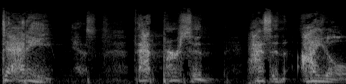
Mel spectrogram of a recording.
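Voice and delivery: very hushed, quiet, slow little whisper. Retelling a child's remark on a walk past a neighbor's house: imitating a quiet whisper. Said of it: "my child sort of quietly whispered to me".

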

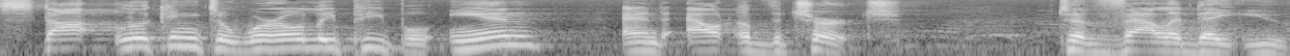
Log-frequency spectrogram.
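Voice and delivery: slow, deliberate emphasis, spelled out. Repeating a point to the church audience, said slowly. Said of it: "I'm going to say this slowly so you understand".

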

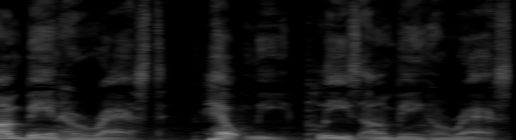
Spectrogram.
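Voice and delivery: tearful, weepy pleading with sobbing cries. Retelling a woman calling for help: imitating someone crying. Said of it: "She started crying".

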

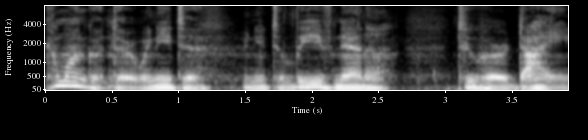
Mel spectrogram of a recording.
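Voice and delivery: low, fatherly dad voice. Voicing the character leading his son away: Mister Iron Will voice. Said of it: "Mister Iron, Iron Will comes over".

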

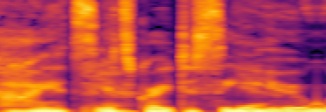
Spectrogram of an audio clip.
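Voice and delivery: soft, hushed, respectful whispery murmur. Retelling how everybody greeted each other at a funeral: imitating funeral whisper talk. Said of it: "the whisper talk".

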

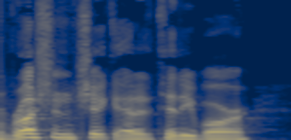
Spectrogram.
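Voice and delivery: ordinary delivery

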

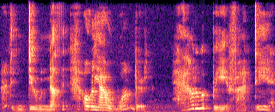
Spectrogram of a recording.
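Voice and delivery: put-on hushed, husky near-whisper in extreme old Yankee dialect. An old host confides to a young man: husky near-whisper, old Yankee dialect.

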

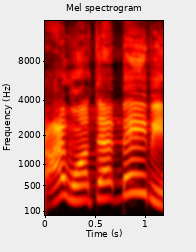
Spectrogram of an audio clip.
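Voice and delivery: play-acted, drawn-out, very high, loud furious voice. Speaker describes niece watching baby videos, imitating Jane getting angry. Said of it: "And she gets angry".

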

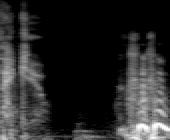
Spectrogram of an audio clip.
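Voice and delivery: hushed voice. Walking past each light on the path in character: whispering. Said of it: "I whisper".

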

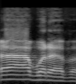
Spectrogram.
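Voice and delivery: put-on New York accent. Reading a joke script aloud, the speaker gives Grogu a New York accent. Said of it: "he has a New York accent".

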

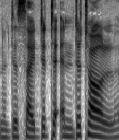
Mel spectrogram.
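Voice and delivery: put-on slight Indian accent. Speaker imagining how another person's sad story goes, Indian accent. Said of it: "went a bit Indian then".

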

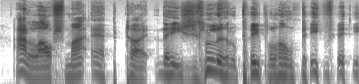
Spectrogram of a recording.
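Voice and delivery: put-on disapproving, judgy old woman voice, slow. Acting out a hypothetical remark about little people on TV: imitating a judgy old woman. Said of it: "like a judgy old woman".

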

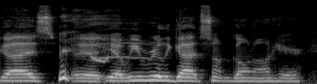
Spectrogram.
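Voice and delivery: put-on stoner computer voice. Recapping a show, the host imitates the computer Intelligence's stoner voice. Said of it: "it talks like some kind of stoner".

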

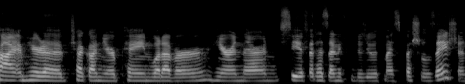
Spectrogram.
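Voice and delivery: stern, businesslike, all-business tone. Retelling how a specialist came in to check on pain: imitating a stern specialist. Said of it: "he came in here very stern".

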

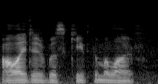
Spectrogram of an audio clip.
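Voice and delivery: smoothest silky, gentle-toned voice. Speaking in character to the group, in the smoothest, softest voice. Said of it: "I say in like the smoothest, softest voice".

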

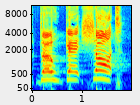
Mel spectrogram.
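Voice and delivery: loud, slow, drawn-out shouting voice. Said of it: "he shouts".

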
